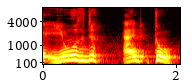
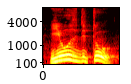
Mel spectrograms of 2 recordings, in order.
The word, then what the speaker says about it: used to: को हम इसको बोलेंगे यूज्ड एंड टू, यूज्ड टू। ये दोस्तों करेक्ट प्रोनाउंसिएशन नहीं है। यहाँ डी से ट बनेगा, यूज्ड, यहाँ लिखा है मैंने यूज्ड और टू, ऐसे इसको बोलना है।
